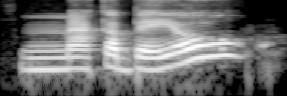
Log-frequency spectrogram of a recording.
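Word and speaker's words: Macabeo: amanda you're gonna have to help me with pronunciation macabao perfect oof wow i'm totally just i'm just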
